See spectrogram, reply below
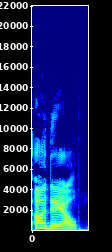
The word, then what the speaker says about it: Adele: Number one, Adele says we've been pronouncing her name wrong this whole time. It's Adele, not Adele.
